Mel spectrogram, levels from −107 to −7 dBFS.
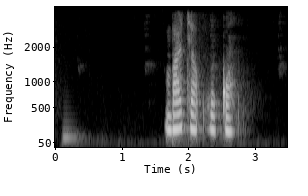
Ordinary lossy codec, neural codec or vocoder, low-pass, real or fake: none; none; 3.6 kHz; real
